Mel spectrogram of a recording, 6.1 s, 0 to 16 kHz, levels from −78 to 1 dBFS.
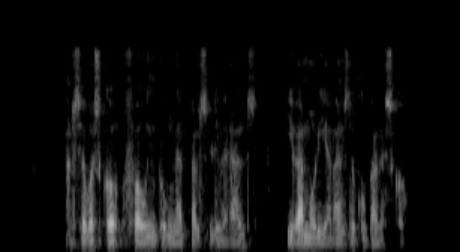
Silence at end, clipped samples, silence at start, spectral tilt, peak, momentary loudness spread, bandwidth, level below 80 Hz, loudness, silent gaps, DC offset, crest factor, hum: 0.75 s; under 0.1%; 0.9 s; -4 dB/octave; -12 dBFS; 13 LU; 7.6 kHz; -68 dBFS; -36 LUFS; 3.69-3.83 s; under 0.1%; 24 dB; none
